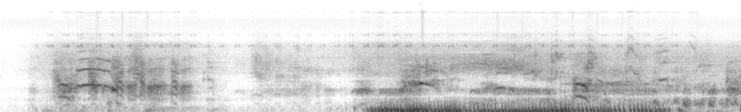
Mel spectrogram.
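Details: Wild lions in combat: a quiet stretch with faint higher calls, then from three seconds a deep, continuous rumbling growl of rapid low pulses that holds steady to the end.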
